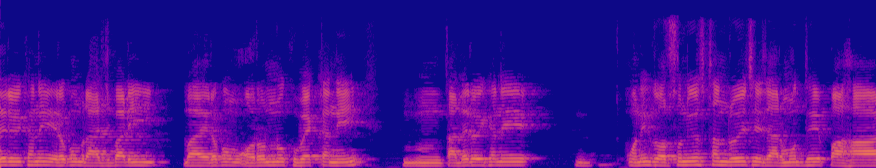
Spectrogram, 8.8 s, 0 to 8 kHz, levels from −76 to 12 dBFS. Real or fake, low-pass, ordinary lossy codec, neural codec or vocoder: real; 7.2 kHz; AAC, 32 kbps; none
